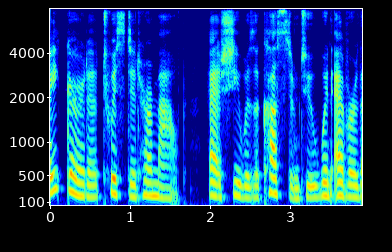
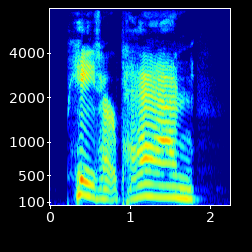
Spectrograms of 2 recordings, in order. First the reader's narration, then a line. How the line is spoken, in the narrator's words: she snarled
